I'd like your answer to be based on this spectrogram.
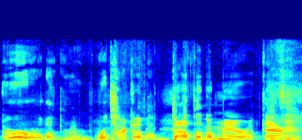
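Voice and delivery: put-on cutesy, high, slow baby-voice delivery. Imitating podcasters who talk in baby voices about anything: imitating podcasters' baby voice. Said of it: "talking in baby voices".

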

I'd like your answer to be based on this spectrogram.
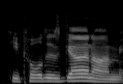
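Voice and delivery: put-on idiotic, murderous deadpan. Retelling a movie scene where someone asks why he shot him, deadpan Jack Nicholson impression. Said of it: "like idiotic, murderous deadpan goes".

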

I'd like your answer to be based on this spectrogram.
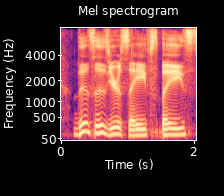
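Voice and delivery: put-on stuffy nasal voice. Imitating lines Barney had in his songs: Barney voice. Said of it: "try to sound like we have a cold".

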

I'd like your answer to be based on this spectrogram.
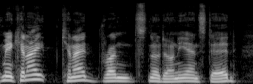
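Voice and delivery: normal talking voice

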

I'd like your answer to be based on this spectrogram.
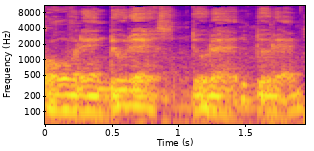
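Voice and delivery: put-on rasping voice. Imitating the captain from Chicago PD in a raspy Chicago PD captain voice. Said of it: "He talk like this. ... Just got real nice, raspy voice".

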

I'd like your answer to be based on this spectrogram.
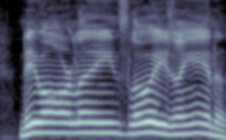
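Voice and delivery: strong put-on country accent. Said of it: "But I went totally, like, country".

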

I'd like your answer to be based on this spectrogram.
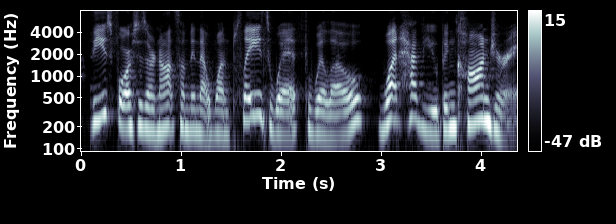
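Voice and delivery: ordinary talk

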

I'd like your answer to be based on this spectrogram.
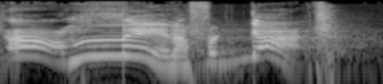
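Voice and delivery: high, squeaky, caught-off-guard surprised mock voice. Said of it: "God was like".

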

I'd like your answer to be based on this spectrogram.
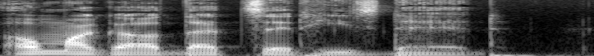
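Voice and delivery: calm, low, deadpan, matter-of-fact delivery. Retelling a commentator's reaction to a wrestler being knocked out: mock matter-of-fact, as Jerry Lawler. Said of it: "matter-of-factly goes".

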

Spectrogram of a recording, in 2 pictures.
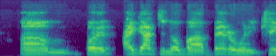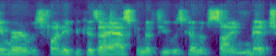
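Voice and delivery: ordinary talk, nothing marked

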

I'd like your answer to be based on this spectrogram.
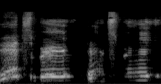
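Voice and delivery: put-on shriek, very high and slowly drawn out. Retelling a movie scene where a fisherman starts screaming: imitating someone screaming. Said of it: "he starts screaming".

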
